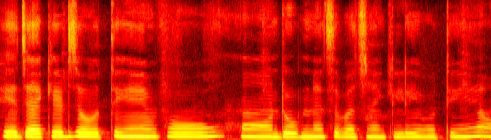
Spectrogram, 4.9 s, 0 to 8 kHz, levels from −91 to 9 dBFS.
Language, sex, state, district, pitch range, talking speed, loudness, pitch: Hindi, female, Bihar, Madhepura, 215-235 Hz, 185 wpm, -16 LUFS, 225 Hz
